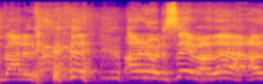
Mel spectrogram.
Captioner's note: laughs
